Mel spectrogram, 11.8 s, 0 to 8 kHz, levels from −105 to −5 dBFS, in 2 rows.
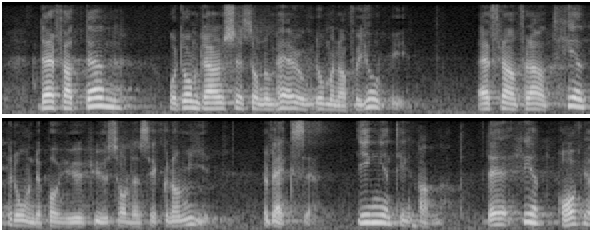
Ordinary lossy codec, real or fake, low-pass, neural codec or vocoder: none; fake; 7.2 kHz; codec, 16 kHz, 8 kbps, FunCodec, trained on Chinese and English, 25 frames a second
